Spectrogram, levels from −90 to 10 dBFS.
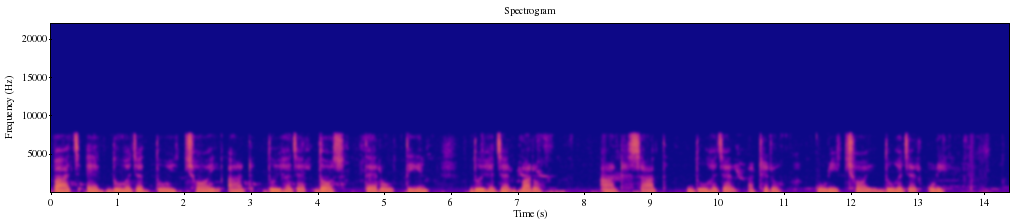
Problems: none marked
